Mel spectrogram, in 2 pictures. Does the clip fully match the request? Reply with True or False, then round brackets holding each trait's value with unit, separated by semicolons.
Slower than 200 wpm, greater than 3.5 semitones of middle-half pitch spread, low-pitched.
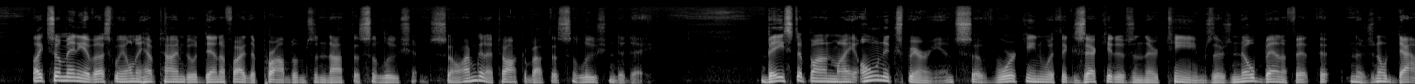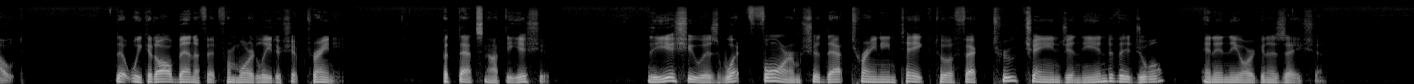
True (170 wpm; 4.1 semitones; 110 Hz)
